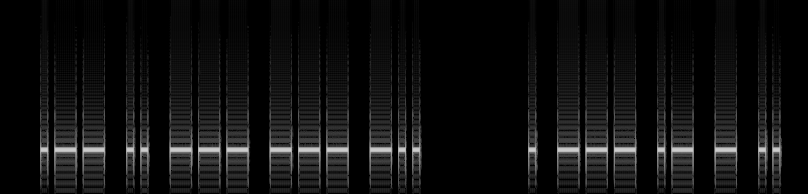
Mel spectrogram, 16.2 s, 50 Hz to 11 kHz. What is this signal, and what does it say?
Morse code, heard as a keyed tone, about 8 wpm, 800 Hz. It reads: WIOOD EOATI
